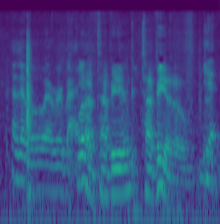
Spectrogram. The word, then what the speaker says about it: Tavia: Tavia though. Yeah, Tavia. Emphasis on the V.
